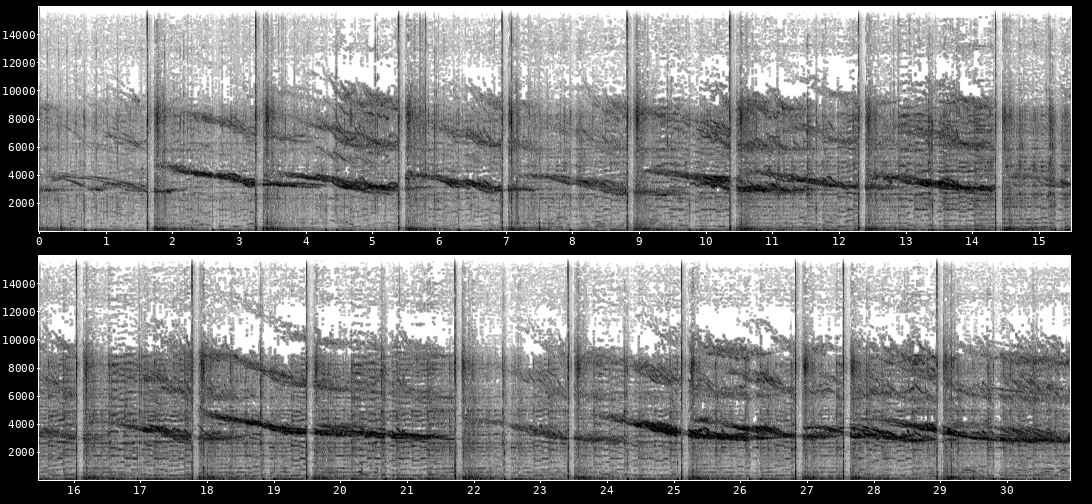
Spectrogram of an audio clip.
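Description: Fireworks display set to music: a steady run of sharp bangs about once a second, with a high falling sound repeating every couple of seconds.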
